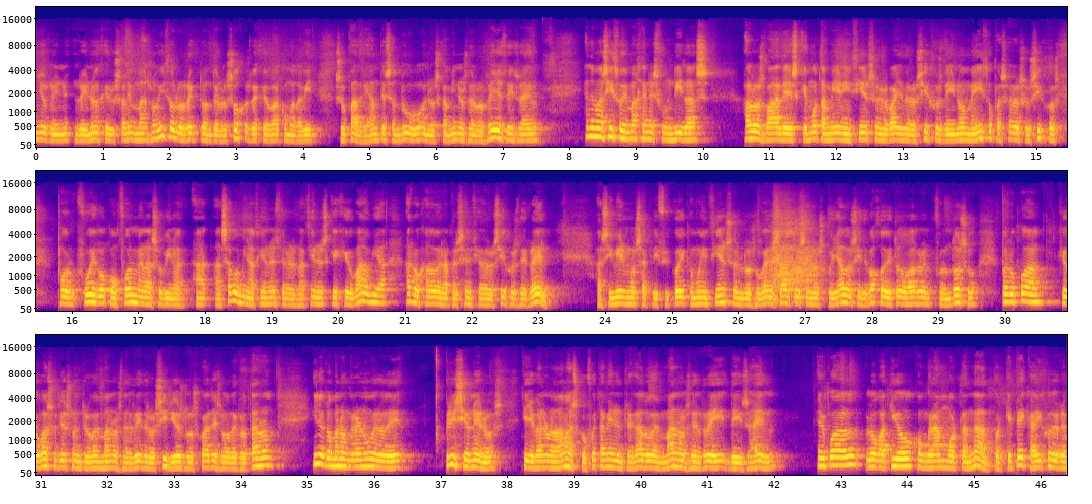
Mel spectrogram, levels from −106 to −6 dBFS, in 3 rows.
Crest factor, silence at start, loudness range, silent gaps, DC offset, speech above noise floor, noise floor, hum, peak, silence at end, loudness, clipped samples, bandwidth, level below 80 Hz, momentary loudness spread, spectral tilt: 14 dB; 0 s; 4 LU; none; under 0.1%; 40 dB; -54 dBFS; none; 0 dBFS; 0 s; -14 LUFS; under 0.1%; 12.5 kHz; -66 dBFS; 7 LU; -6.5 dB/octave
